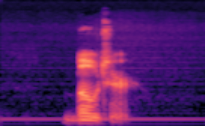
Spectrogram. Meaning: 1. Someone who travels by boat 2. Synonym of boatman, particularly its captain 3. A straw hat, very stiff, with a flat brim and crown
- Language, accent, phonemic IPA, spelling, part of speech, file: English, US, /ˈboʊ.tɚ/, boater, noun, En-us-boater.ogg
